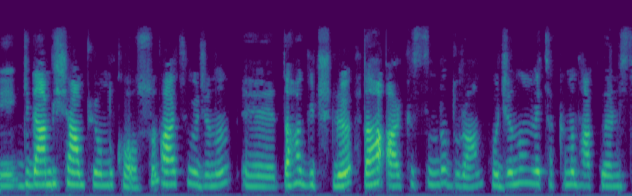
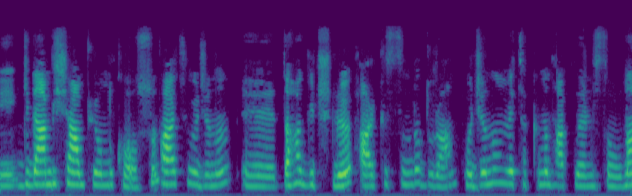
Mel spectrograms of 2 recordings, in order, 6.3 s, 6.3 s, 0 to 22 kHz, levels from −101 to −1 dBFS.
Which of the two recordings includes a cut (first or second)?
second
